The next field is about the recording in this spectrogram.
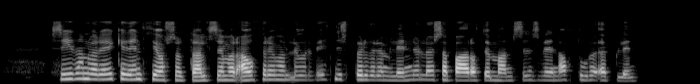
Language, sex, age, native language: Icelandic, female, 30-39, Icelandic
